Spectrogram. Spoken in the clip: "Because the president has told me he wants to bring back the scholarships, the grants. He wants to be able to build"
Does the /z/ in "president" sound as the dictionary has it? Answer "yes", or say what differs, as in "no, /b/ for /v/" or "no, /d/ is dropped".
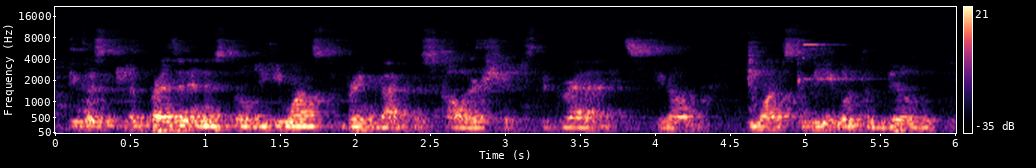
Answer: yes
